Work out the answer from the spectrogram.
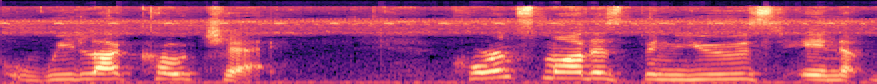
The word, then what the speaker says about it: huitlacoche: also known as mexican truffle and it is pronounced wila coche cornsmod has been used in both north and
